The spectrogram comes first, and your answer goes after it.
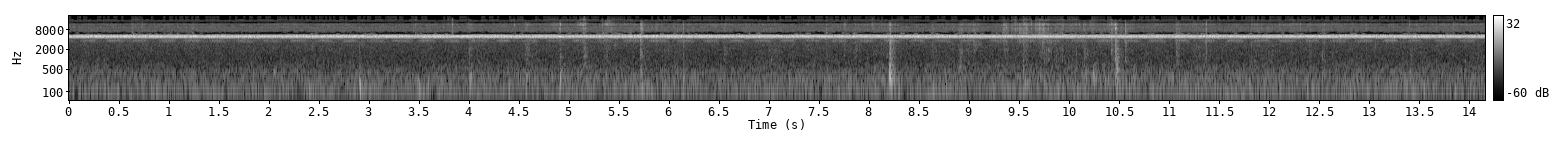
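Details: Continuous shrill ringing of bell crickets paired with a crackling bonfire for relaxation; the high trill never pauses, while sharp snaps from the fire burst out here and there, clustered near the middle and end.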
